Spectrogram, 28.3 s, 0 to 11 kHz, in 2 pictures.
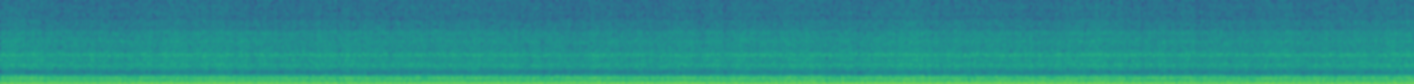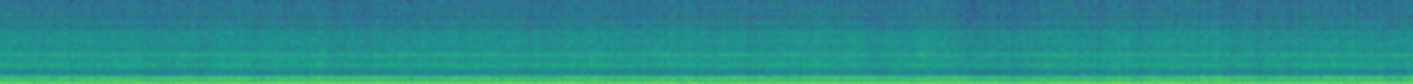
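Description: Cessna 150's four-cylinder air-cooled Continental O-200 engine and propeller in flight, a loud, steady drone heard from inside the cockpit.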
